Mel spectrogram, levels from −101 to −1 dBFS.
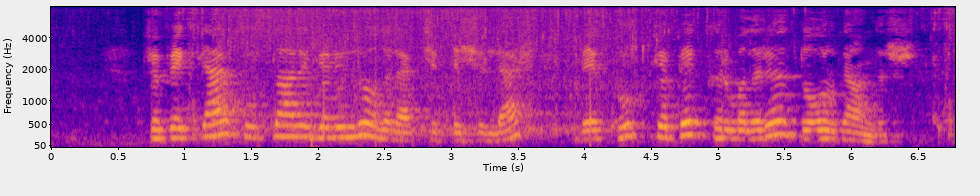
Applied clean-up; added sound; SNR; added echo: none; Toilet flush / Water; 17 dB; none.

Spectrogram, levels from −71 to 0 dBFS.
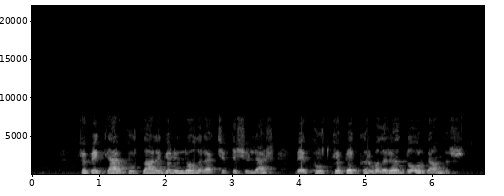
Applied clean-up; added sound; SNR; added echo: none; none; none; none.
